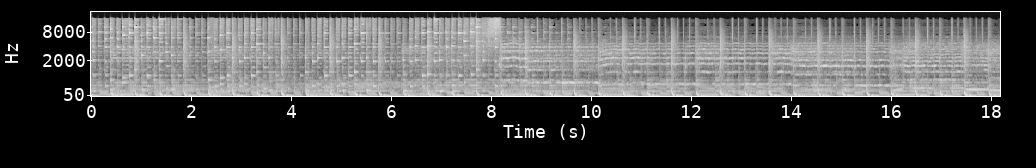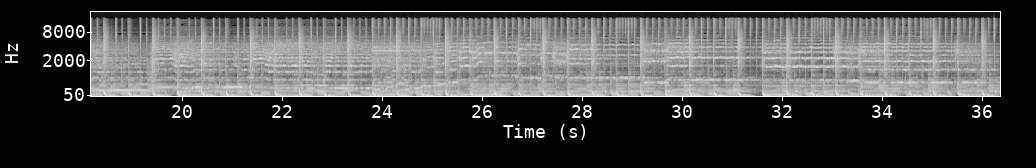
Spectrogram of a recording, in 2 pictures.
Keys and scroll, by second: 4.6-5.5 typing, 12.0 0, 12.1 Return, 18.5-19.4 typing.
